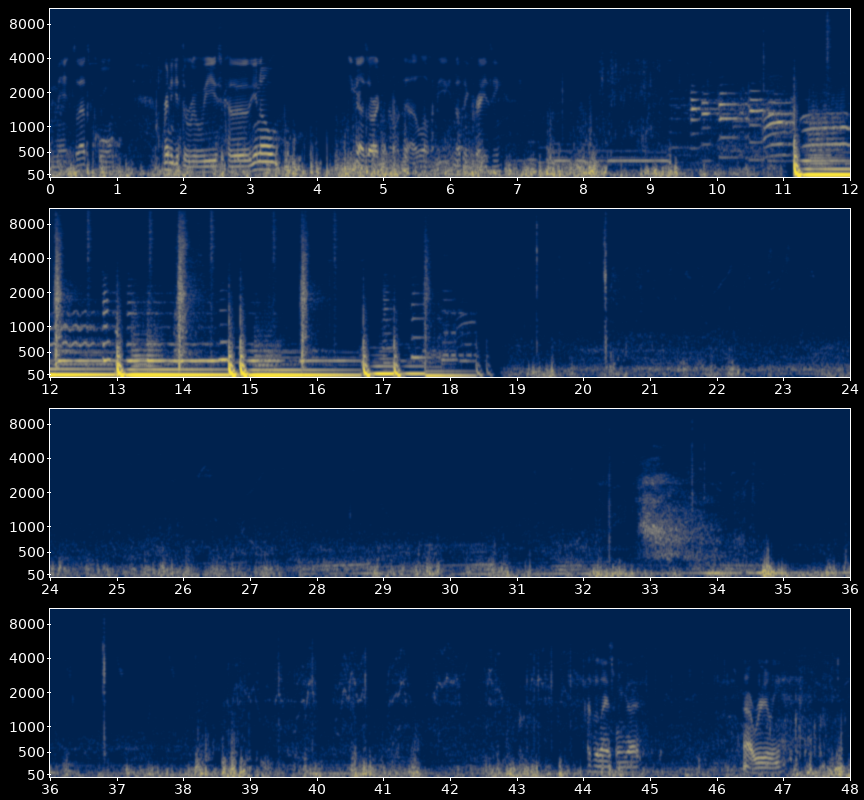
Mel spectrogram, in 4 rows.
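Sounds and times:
wind rumbling on microphone: 0:00.0 - 0:11.9, 0:18.7 - 0:48.0.

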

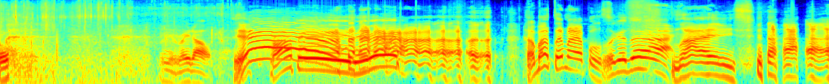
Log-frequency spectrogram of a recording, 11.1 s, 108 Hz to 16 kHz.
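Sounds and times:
handling and movement on snow: 0:00.0 - 0:04.7, 0:07.9 - 0:10.1
person exclaiming: 0:03.2 - 0:05.8.

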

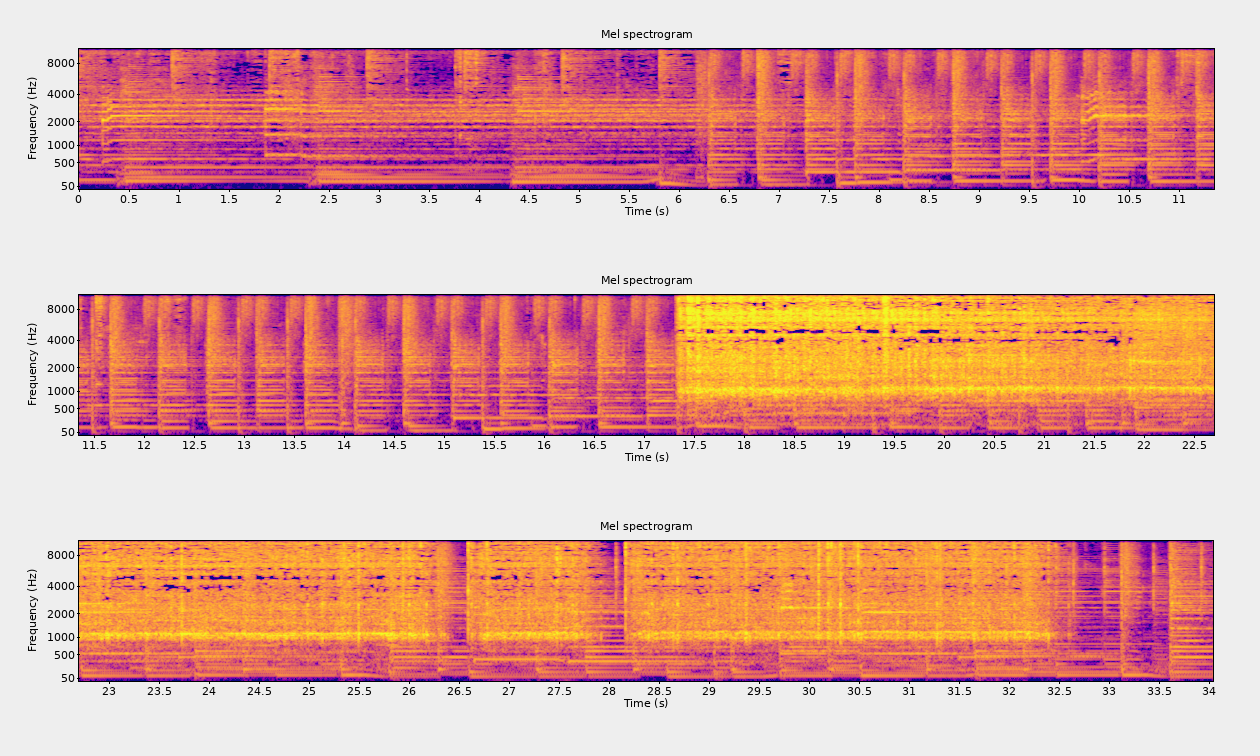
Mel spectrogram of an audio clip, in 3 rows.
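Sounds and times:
blender grinding cement: 0:17.3 - 0:32.7.

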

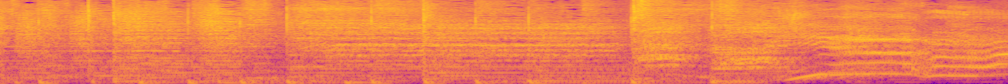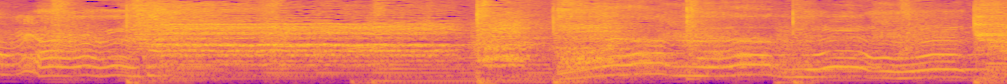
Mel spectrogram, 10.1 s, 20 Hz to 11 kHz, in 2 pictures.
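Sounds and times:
band accompaniment: 0:00.0 - 0:10.0
gospel choir singing: 0:01.3 - 0:10.0.

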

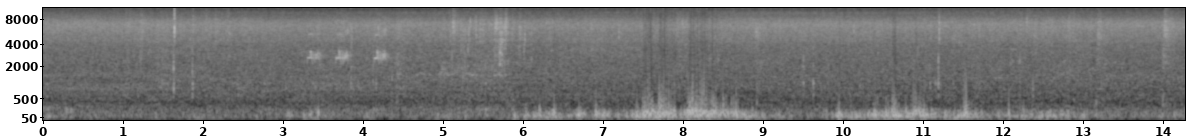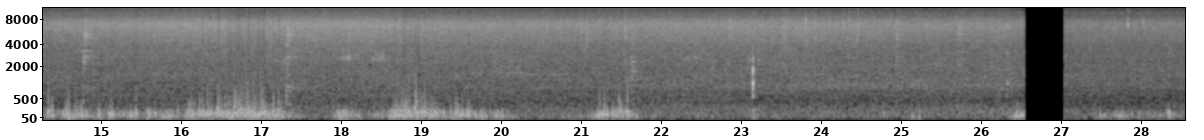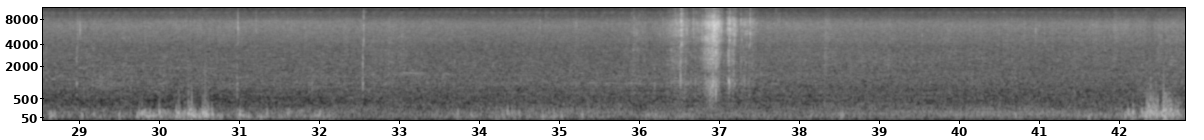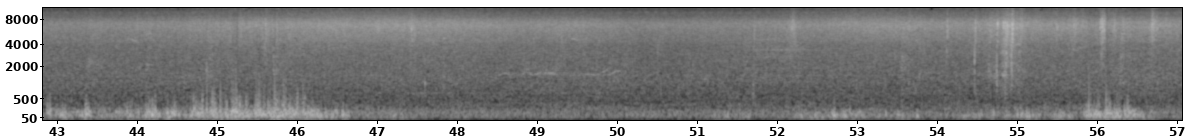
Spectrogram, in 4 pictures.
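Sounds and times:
leaves rustling: 0:00.0 - 0:26.4, 0:27.1 - 0:57.0
wind buffeting microphone: 0:00.0 - 0:26.6, 0:27.2 - 0:37.6, 0:41.5 - 0:49.6, 0:51.1 - 0:57.0.

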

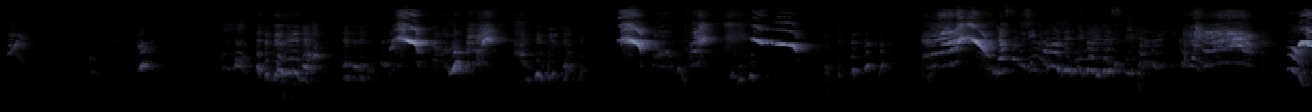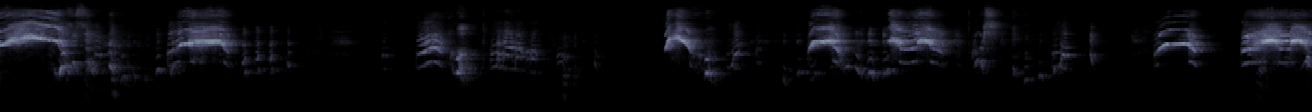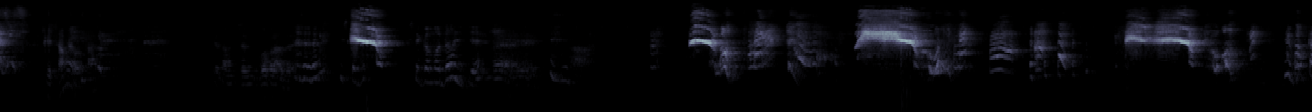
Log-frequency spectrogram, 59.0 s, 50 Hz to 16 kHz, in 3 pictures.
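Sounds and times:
baby squealing and laughing: 0:05.8 - 0:07.9, 0:09.3 - 0:12.3, 0:13.9 - 0:14.9, 0:17.8 - 0:21.3, 0:22.2 - 0:23.3, 0:25.9 - 0:27.8, 0:29.6 - 0:31.0, 0:31.8 - 0:34.6, 0:37.0 - 0:39.7, 0:44.6 - 0:45.3, 0:49.2 - 0:55.4, 0:56.2 - 0:58.2.

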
